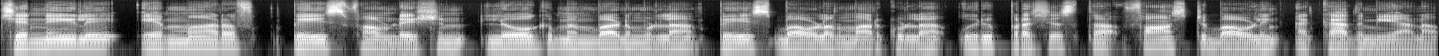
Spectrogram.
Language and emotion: Malayalam, neutral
